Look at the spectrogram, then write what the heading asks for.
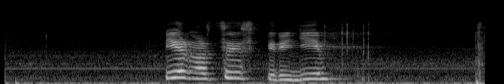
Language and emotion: Russian, neutral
